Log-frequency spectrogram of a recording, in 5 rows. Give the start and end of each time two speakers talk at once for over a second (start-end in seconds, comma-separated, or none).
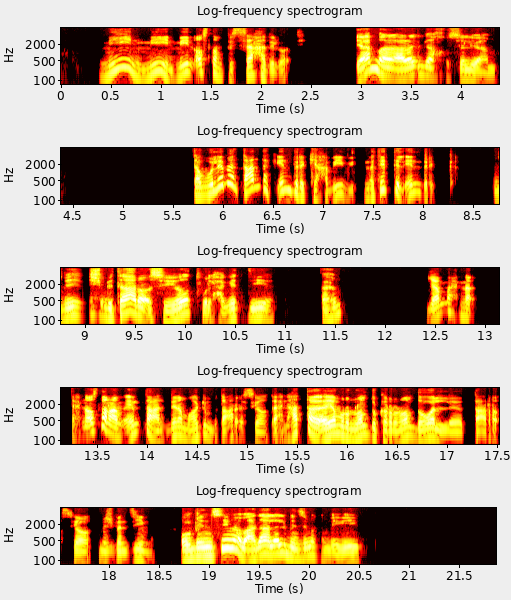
none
